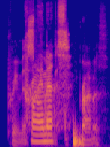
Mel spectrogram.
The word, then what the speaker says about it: Primus: Primus. Yes, that's the word. The No, priest Connor- cast the spell. Connor and me both put the emphasis on the wrong syllable.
